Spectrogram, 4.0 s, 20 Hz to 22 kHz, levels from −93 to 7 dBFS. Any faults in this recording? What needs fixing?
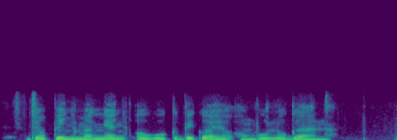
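Overlap-add ripple runs throughout: overlapping frame windows fail to sum evenly, so the level dips about 60 dB roughly 100 times a second, a steady metallic buzz unlike random dropouts. Prevent it by pairing analysis and synthesis windows whose overlap sums to a constant gain.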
